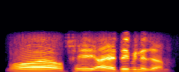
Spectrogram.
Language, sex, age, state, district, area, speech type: Assamese, male, 45-60, Assam, Morigaon, rural, conversation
